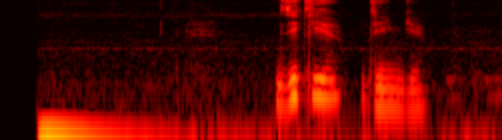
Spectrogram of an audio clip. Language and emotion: Russian, neutral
